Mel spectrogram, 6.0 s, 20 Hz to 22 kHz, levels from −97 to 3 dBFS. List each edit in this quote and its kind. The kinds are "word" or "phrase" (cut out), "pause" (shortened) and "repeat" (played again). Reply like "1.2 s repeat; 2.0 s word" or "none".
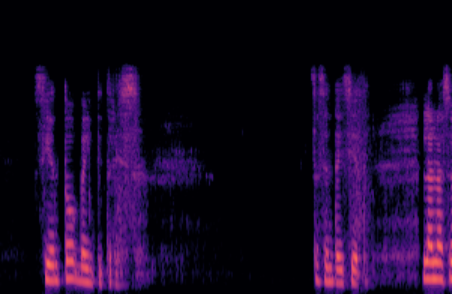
none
